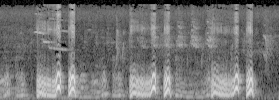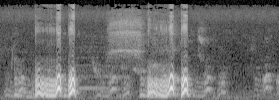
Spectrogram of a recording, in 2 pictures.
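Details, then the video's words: Owl voicing a string of dog-like "woof woof" barks: five bursts of harmonic, rising hoots, each burst ending in a pair of loud upslurred notes, repeated roughly every two seconds with faint high chatter between. "Woof Woof Owl Voice"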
